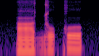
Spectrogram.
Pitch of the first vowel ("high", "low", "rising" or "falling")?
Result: low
